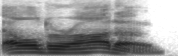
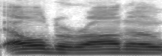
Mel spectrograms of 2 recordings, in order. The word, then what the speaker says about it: El Dorado: That's why I think with El Dorado, great poem, but Mm-hmm. he rhymes El Dorado with shadow. Mm-hmm. Yeah. So he would have been saying El Dorado.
